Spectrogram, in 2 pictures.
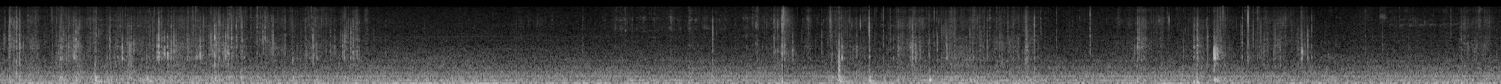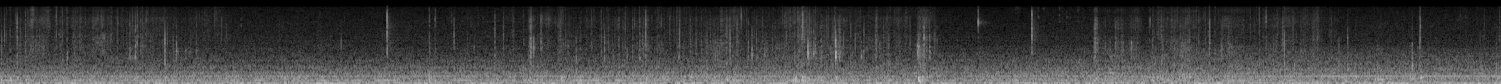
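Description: Hands crushing and crumbling reformed gym chalk in a bowl of loose chalk powder: soft crunching and crumbling with scattered sharper cracks, the sharpest about twelve seconds in, over a steady low hum.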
